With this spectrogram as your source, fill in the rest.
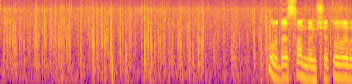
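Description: Rain patters steadily on the surface of a lake.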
